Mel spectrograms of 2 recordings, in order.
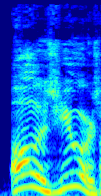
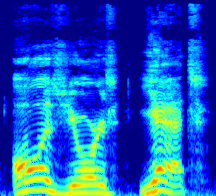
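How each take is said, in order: First: "All is yours." tossed off higher, skipping past yet; rushed reading. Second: Said in the usual way. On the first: Shown as a demonstration. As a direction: hurry through "All is yours." as if done. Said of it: "Slow down". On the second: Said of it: "I'm quoting now".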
